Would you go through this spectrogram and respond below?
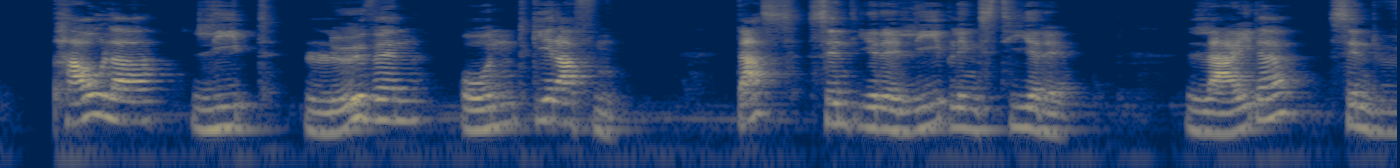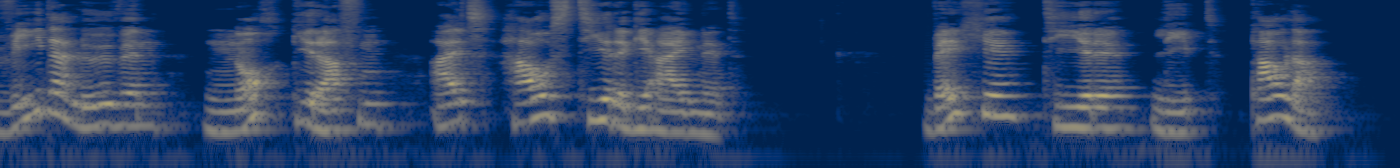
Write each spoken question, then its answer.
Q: Welche Tiere liebt Paula?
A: Löwen und Giraffen. Sie liebt diese Tiere.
